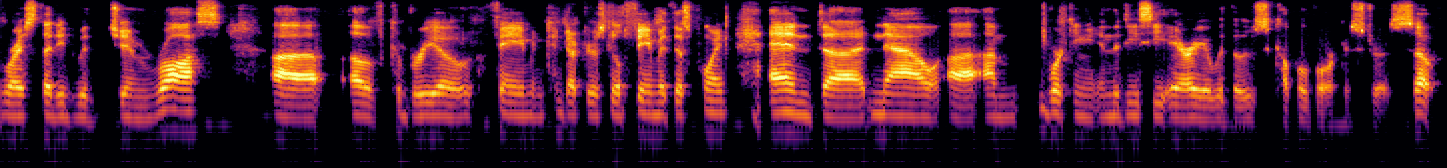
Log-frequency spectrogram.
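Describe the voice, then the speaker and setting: Guy hosting a video call panel, lowish voice, muffled call audio. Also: steady tone, moderate pace, a little mellow. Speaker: moderator.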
